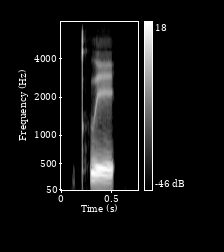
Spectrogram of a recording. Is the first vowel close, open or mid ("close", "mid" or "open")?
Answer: mid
